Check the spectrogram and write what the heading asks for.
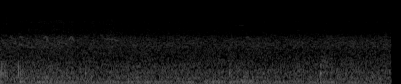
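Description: Faint, steady outdoor background hiss with a few faint scattered chirps; it cuts out abruptly just before the end.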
